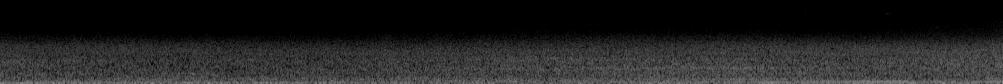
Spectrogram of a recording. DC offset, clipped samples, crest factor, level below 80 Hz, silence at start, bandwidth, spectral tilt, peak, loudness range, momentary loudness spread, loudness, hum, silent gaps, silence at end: under 0.1%; under 0.1%; 16 dB; -46 dBFS; 0 s; 16 kHz; -6 dB/octave; -24 dBFS; 3 LU; 4 LU; -40 LUFS; none; none; 0 s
